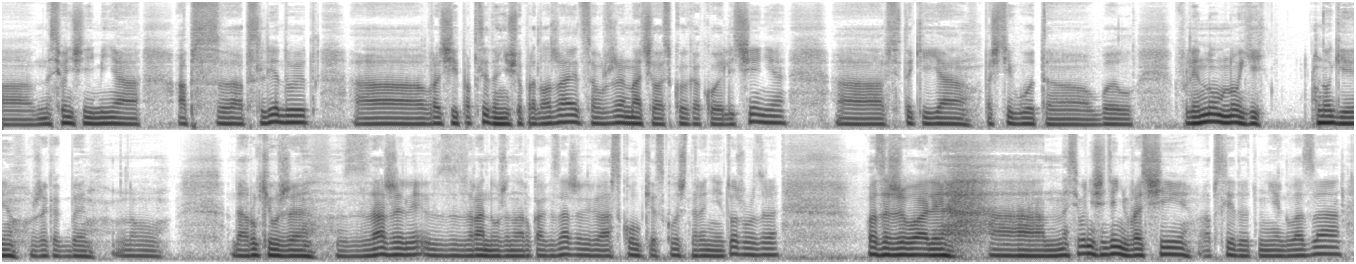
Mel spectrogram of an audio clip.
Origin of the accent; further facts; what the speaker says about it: Krasnyi Luch, Luhansk Oblast, Ukraine; я гражданин Украины, но русский по национальности, так сказать, родился и вырос в Красном Луче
